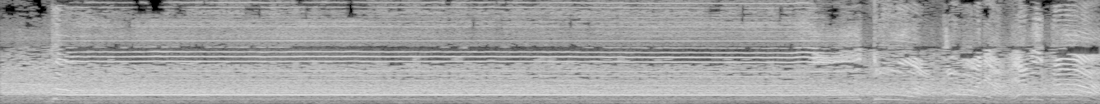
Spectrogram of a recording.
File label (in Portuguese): gol do flamengo narracao; gustavo villani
